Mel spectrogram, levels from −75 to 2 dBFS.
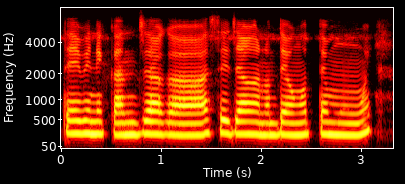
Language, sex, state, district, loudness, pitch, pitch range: Chakma, female, Tripura, Dhalai, -15 LUFS, 225 Hz, 215-235 Hz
